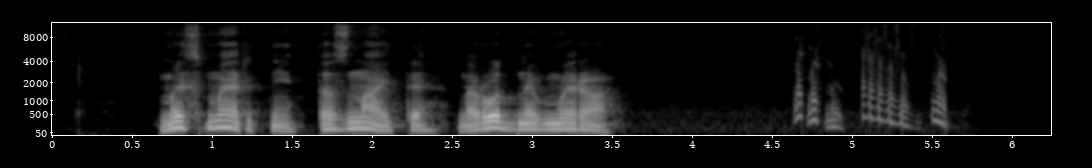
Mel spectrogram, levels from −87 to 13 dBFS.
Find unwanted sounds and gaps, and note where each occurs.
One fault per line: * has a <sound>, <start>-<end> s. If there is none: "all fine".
* has a chirp, 4.6-5.6 s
